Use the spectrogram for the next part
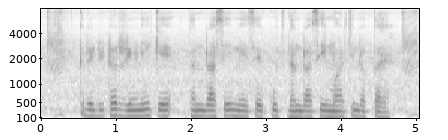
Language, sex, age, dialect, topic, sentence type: Hindi, male, 18-24, Hindustani Malvi Khadi Boli, banking, statement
